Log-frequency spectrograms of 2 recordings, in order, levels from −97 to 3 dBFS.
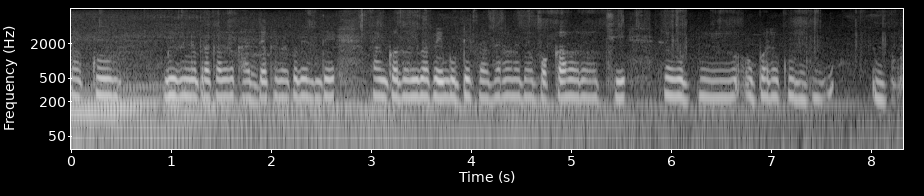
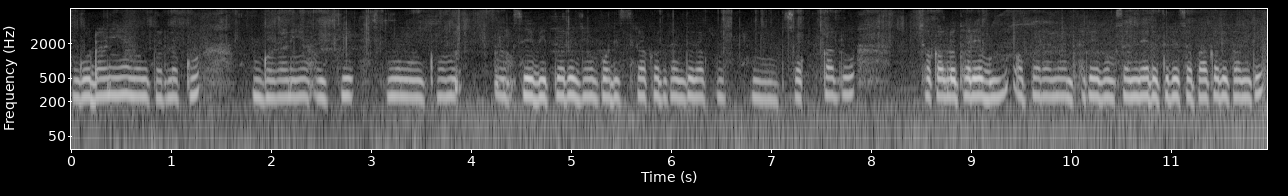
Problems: constant background noise, continuous background conversations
